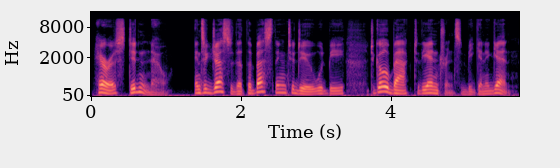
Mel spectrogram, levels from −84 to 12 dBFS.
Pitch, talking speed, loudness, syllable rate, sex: 130 Hz, 230 wpm, -18 LUFS, 6.0 syllables/s, male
